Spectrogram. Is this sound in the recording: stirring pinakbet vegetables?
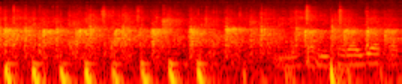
no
